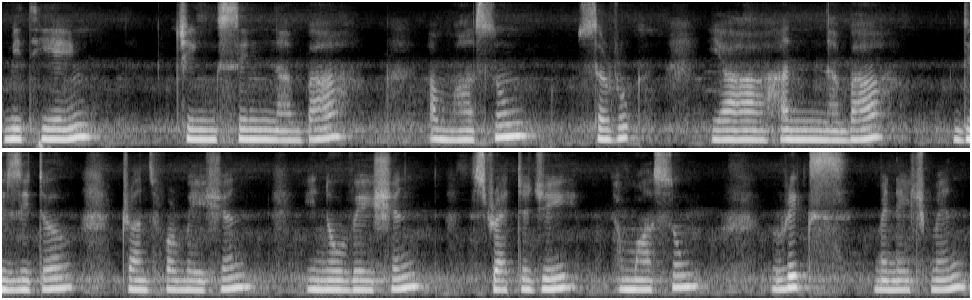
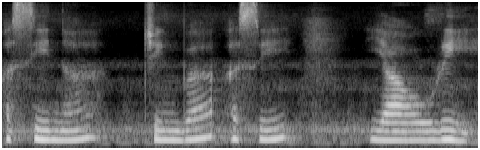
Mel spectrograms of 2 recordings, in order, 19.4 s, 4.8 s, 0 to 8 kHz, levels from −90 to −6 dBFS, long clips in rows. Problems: constant background noise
